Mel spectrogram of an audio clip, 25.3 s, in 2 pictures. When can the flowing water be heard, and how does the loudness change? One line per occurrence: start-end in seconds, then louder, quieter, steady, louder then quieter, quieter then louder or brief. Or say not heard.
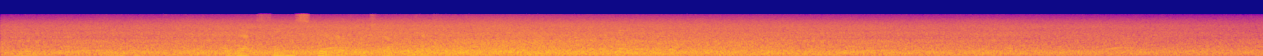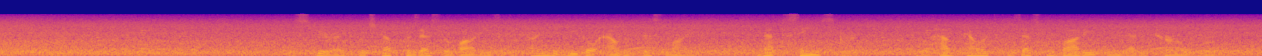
0.0-25.2 quieter.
